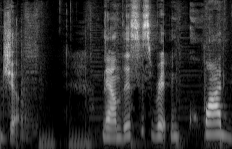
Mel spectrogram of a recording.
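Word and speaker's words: Kwadwo: Ghana your traditional African name would be called Joe now this is written quad Joe and I'll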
